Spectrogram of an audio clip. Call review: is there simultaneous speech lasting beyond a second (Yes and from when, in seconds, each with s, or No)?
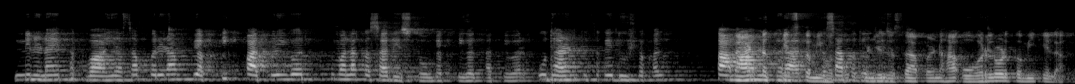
Yes, from 7.4 s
